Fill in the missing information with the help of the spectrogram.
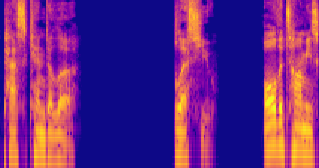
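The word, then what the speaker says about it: Passchendaele: was so strange to hear you call it passionale why if I may ask because that's the way I pronounce it to myself but I looked it up and it's more like Pas kendel bless you all the tommies called it passionale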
